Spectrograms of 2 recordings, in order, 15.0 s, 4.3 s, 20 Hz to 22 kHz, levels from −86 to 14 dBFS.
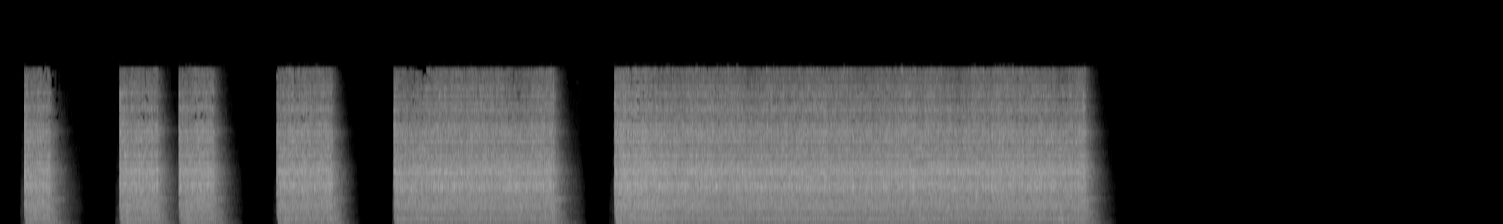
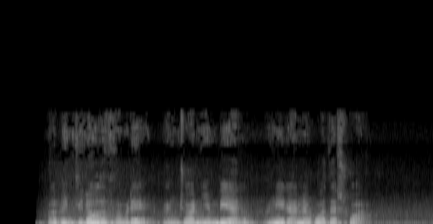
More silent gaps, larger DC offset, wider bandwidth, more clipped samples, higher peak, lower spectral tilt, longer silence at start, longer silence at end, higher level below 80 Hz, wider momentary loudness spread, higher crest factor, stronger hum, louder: first, 0.85-1.15 s, 2.45-2.71 s, 3.61-3.92 s, 5.86-6.08 s vs none; neither; first, 15.5 kHz vs 11.5 kHz; neither; about the same, -4 dBFS vs -4 dBFS; second, 1.5 dB/octave vs -8.5 dB/octave; second, 0.25 s vs 0.4 s; first, 4.05 s vs 0.35 s; second, -72 dBFS vs -42 dBFS; second, 6 LU vs 12 LU; about the same, 18 dB vs 16 dB; neither; first, -18 LUFS vs -21 LUFS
